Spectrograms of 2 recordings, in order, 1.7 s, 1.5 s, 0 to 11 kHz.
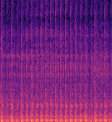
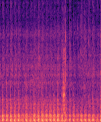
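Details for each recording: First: XR100 single-cylinder, first start after 6 years stored and rebuild, new carb, idling on choke: even steady putter, no misses; owner wants timing and carb checked, says idle drops toward stalling with choke off. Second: Rebuilt XR100 single-cylinder, warm, idling with choke on: lumpy uneven idle with a sharp exhaust pop; owner suspects slightly off timing or back pressure from a two-stroke exhaust on the four-stroke; idle screw adjustment didn't help.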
